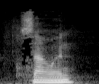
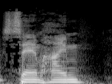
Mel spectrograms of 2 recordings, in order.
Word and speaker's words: Samhain: the Celtic or pagan holiday of Samhain. Mm-hmm. Samhain. – It's spelled Samhain, like S-A-M-H. – I don't know why it's pronounced that.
